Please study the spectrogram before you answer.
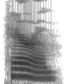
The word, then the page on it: haram: British English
